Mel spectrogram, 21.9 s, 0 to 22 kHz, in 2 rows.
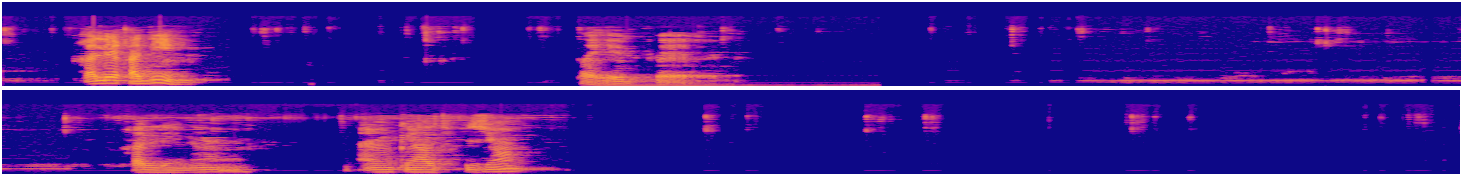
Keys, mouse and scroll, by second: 0.7 click, 1.3-2.9 middle drag, 4.1-7.1 middle drag, 5.8 s, 7.2 click, 7.7-8.9 middle drag, 9.7 s, 12.4 click, 13.3-15.9 middle drag, 18.3 s, 20.1-21.8 drag.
